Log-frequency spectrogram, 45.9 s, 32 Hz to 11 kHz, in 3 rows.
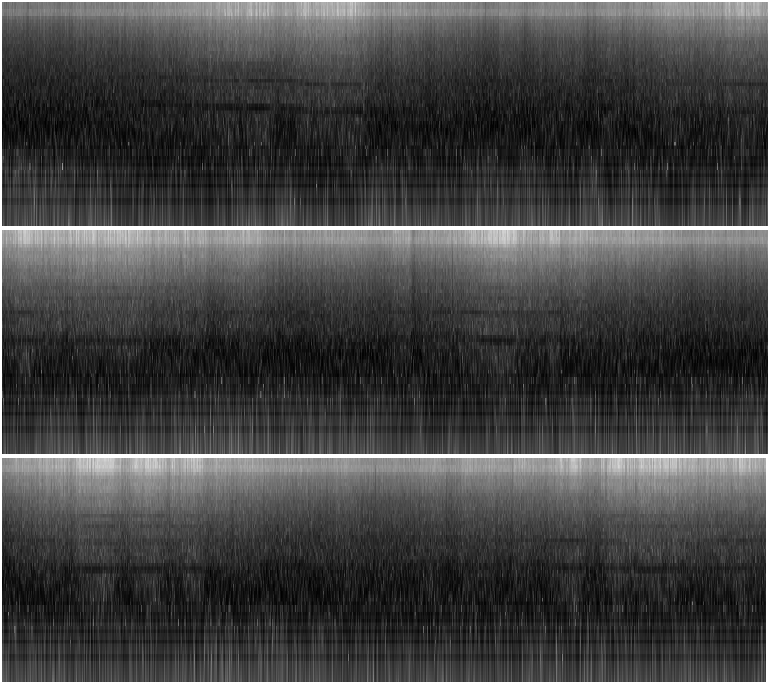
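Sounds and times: electric motor whine: 0.0 - 45.9
wind buffeting microphone: 0.0 - 45.9.

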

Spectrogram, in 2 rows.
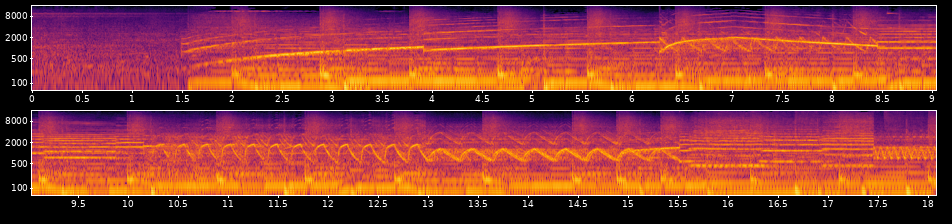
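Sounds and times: lower-pitched second siren: 1.5 - 17.5
siren yelping: 1.5 - 17.6
steady stepped siren tones: 1.5 - 18.0.

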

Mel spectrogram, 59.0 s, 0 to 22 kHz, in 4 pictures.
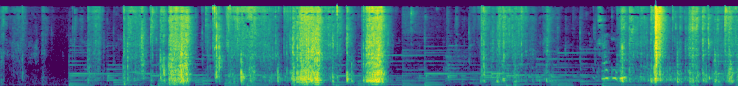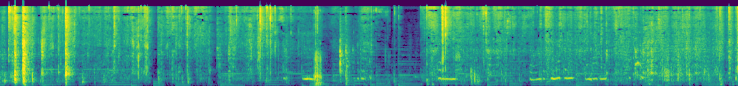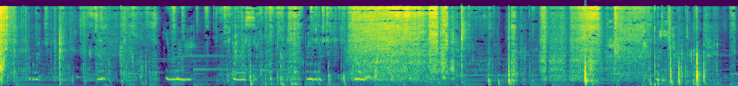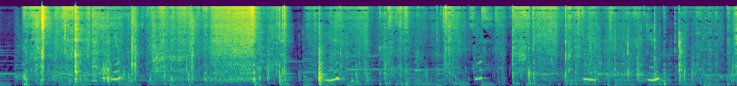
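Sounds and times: polystyrene foam squeaking: 2.6 - 7.8, 12.6 - 22.5, 23.3 - 39.4, 44.8 - 50.1
cardboard box being opened: 23.3 - 30.1.

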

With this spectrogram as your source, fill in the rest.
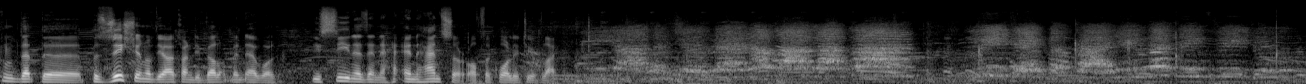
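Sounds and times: children singing together: 4.9 - 13.0.

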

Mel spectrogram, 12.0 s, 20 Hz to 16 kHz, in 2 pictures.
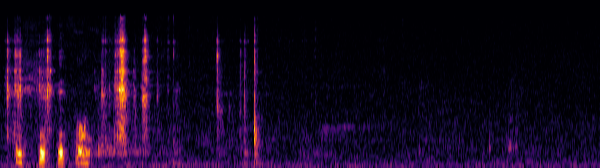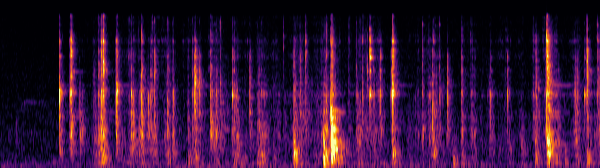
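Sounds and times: metal spacers clicking and knocking: 0.0 - 2.6, 6.6 - 12.0.

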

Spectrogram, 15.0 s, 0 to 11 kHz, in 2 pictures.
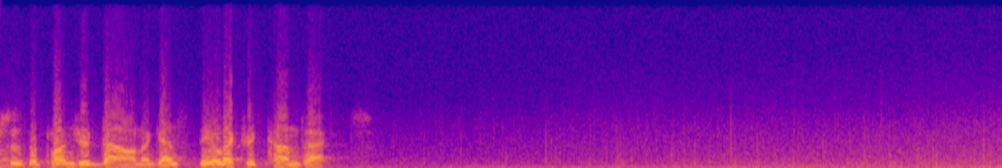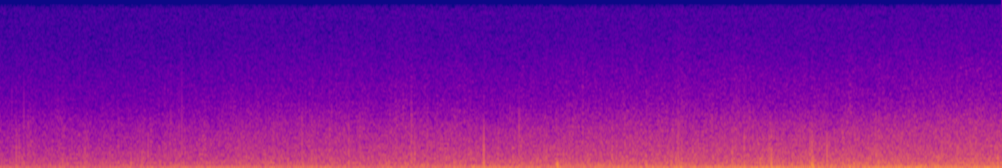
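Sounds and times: film soundtrack hum and hiss: 0.0 - 15.0.

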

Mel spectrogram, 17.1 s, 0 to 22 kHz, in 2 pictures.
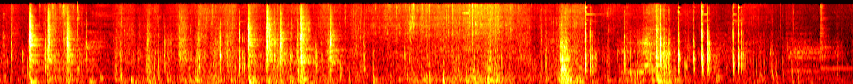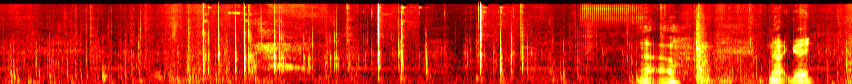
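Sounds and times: clicks and rattles of controls: 0.0 - 4.0, 5.5 - 14.6.

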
